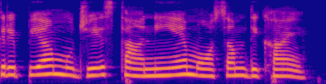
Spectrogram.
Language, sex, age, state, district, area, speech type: Hindi, female, 30-45, Rajasthan, Jaipur, urban, read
